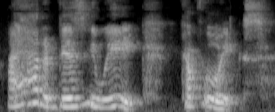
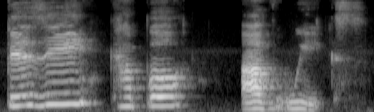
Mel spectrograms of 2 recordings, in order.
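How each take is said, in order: First: Said in the usual way. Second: A slow, teasing whisper. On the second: Shown as a demonstration. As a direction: whisper it as a knowing aside. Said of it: "I'm just saying".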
